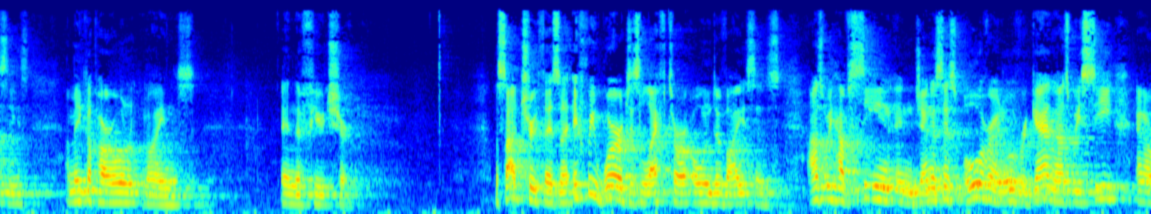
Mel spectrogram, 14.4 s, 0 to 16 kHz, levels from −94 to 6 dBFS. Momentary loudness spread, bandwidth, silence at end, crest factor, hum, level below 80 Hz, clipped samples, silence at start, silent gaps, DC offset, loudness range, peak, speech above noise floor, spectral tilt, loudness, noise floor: 12 LU; 14 kHz; 0 s; 20 dB; none; -66 dBFS; under 0.1%; 0 s; none; under 0.1%; 9 LU; -8 dBFS; 35 dB; -4.5 dB/octave; -27 LUFS; -61 dBFS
